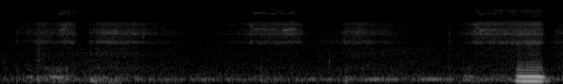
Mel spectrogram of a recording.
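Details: Quiet, rhythmic, raspy breathing with a low rumble, ending in a louder tonal snort: snoring.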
